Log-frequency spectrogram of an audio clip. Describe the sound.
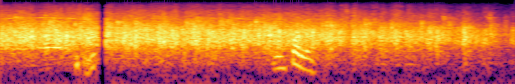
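Steady audience applause, a dense wash of many hands clapping, with a brief cut near the start and faint voices calling out beneath it.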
